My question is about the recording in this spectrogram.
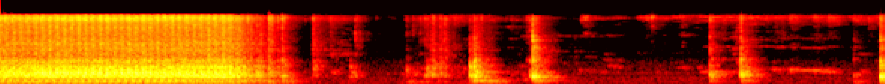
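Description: Sewing machine running at speed, stitching a seam with a fast, even needle rhythm, and stopping about two seconds in. It is followed by a few short rustles and clicks as the fabric is pulled free, and by scissors snipping the threads near the end.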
